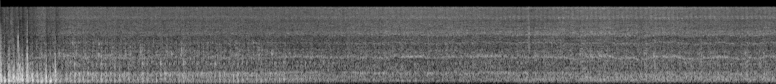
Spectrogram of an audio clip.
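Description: After a brief start-up burst, the twin settles into an uneven, lumpy idle with irregular beats instead of a steady, even putter.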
